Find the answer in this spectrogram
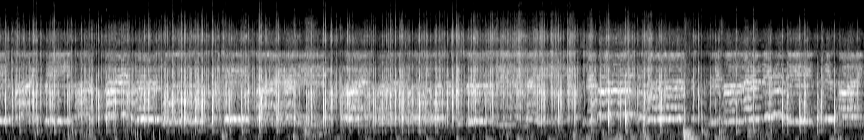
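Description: A mixed chorus singing a medley of old popular songs, played back acoustically on an Edison cylinder phonograph from a blue Amberol cylinder. The sound is thin and lacks bass, with steady surface crackle and clicks throughout.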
